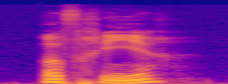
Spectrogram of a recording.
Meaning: 1. to offer; to provide 2. to give as a gift 3. to buy for oneself 4. to treat oneself 5. to open oneself up to (someone)
- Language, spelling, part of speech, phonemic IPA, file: French, offrir, verb, /ɔ.fʁiʁ/, Fr-offrir.ogg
